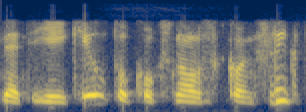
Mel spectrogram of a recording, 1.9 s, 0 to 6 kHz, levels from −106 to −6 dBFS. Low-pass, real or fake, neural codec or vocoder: 5.4 kHz; real; none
